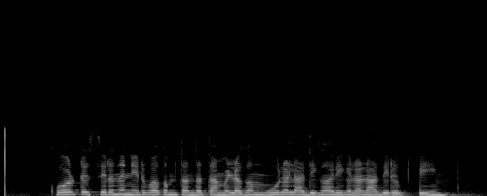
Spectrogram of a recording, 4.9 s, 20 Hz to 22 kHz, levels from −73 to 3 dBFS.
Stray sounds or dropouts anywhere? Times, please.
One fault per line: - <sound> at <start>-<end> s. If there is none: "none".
- dropout at 4.1-4.2 s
